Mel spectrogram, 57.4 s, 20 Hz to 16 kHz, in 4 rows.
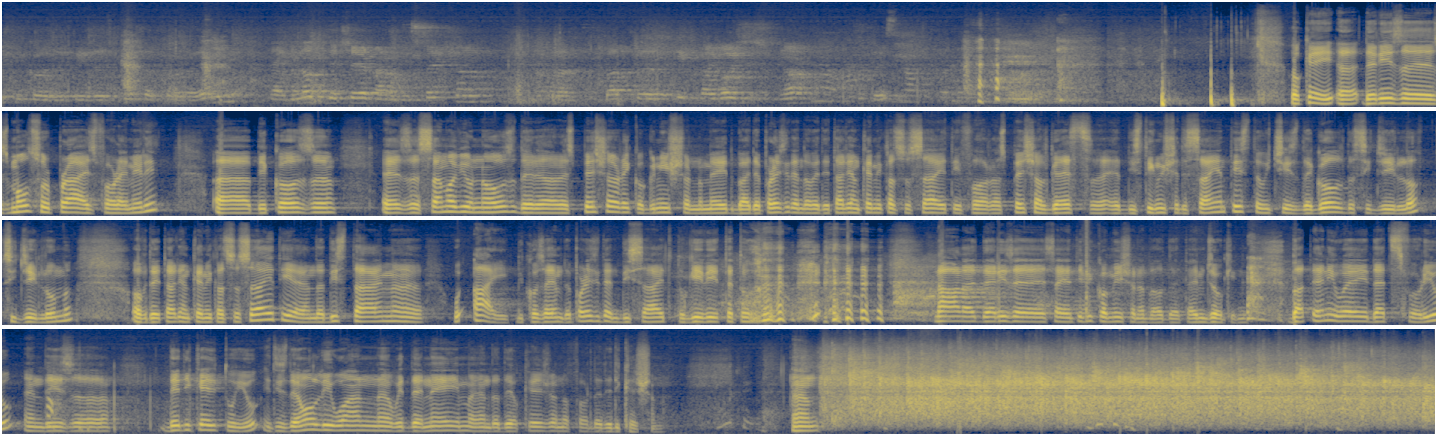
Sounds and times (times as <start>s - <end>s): Speech: 0.0s - 4.9s, 5.5s - 9.6s, 12.9s - 29.4s, 30.0s - 36.3s, 37.9s - 49.7s, 50.4s - 51.2s.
